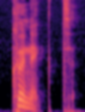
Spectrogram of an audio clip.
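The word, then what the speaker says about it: Knecht: Mais les Américains prononcent bien connect.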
